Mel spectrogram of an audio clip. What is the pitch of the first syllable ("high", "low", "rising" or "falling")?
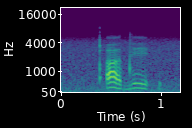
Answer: falling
